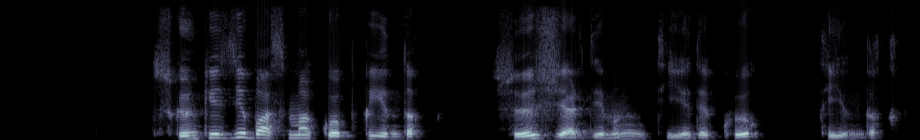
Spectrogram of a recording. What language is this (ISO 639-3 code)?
kaz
